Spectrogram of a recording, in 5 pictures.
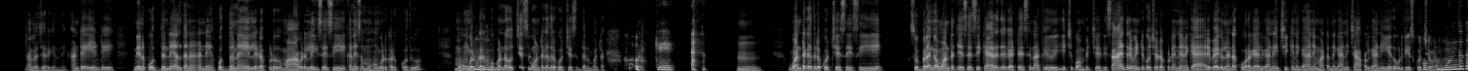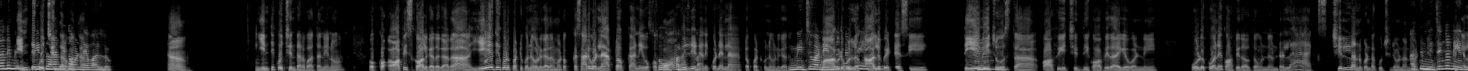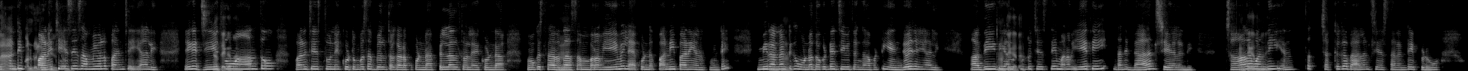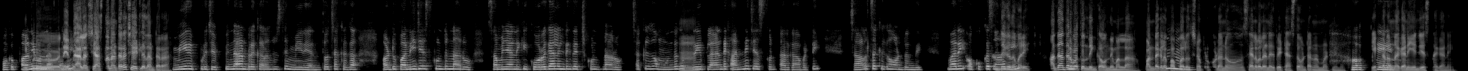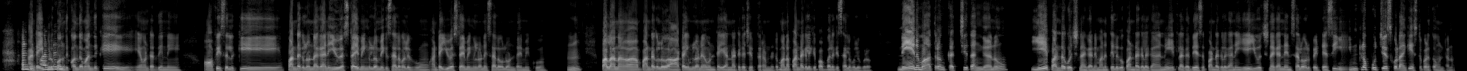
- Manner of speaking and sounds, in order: other background noise; giggle; cough; in English: "క్యారీ"; in English: "ప్రీ ప్లాన్‌డ్‌గా"; tapping; in English: "ఆఫీస్ కాల్"; in English: "ల్యాప్‌టాప్"; in English: "ఫార్మ్ ఫిల్"; in English: "ల్యాప్‌టాప్"; in English: "టీవీ"; in English: "కాఫీ"; in English: "కాఫీ"; in English: "కాఫీ"; in English: "రిలాక్స్ చిల్"; in English: "ఎంజాయ్"; in English: "బ్యాలెన్స్"; in English: "బ్యాలెన్స్"; in English: "బ్యాలన్స్"; in English: "ప్రీ ప్లాన్‌డ్‌గా"; in English: "యూఎస్ టైమింగ్‌లో"; in English: "యూఎస్ టైమింగ్‌లోనే"
- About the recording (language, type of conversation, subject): Telugu, podcast, పని-జీవిత సమతుల్యాన్ని మీరు ఎలా నిర్వహిస్తారు?
- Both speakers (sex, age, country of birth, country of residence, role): female, 20-24, India, India, host; male, 25-29, India, Finland, guest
